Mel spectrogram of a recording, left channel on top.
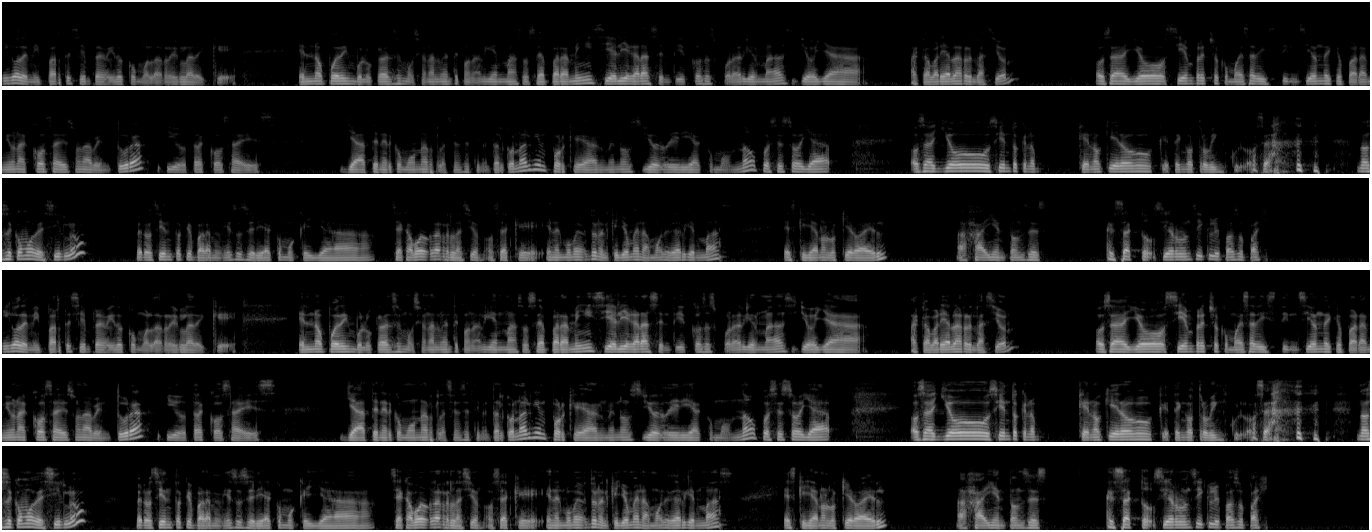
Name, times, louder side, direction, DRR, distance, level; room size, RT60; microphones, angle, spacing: voice 1, 0.0-8.6 9.1-10.2 10.9-16.4 17.1-24.1 24.4-28.2 28.7-36.2 36.9-37.8 38.4-40.0, right 3 dB, 55° right, 1.2 m, -31 dB
head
